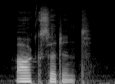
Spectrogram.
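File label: "occident", US English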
